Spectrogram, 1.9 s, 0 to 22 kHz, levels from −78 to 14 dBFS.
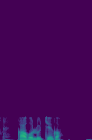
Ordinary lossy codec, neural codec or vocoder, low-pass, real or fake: none; none; 3.6 kHz; real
